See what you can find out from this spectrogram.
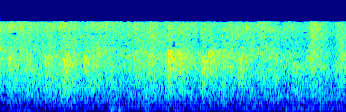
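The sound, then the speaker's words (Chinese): A church audience applauds in a steady, faint, even wash of clapping that holds throughout with no clear peaks. “你给掌声身边的弟兄姊妹。”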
